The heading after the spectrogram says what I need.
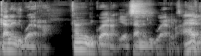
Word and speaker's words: Canediguerra: Canediguerra, yes. Canediguerra. Yes. I have that on my, but in case I mispronounce it again, that might not be very nice.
